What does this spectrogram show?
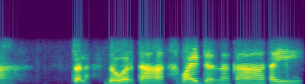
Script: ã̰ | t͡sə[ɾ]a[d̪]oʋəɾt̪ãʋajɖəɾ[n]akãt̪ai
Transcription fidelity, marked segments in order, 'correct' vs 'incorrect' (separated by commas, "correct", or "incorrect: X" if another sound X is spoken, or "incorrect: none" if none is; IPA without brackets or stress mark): incorrect: l, correct, correct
